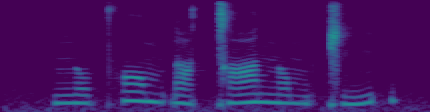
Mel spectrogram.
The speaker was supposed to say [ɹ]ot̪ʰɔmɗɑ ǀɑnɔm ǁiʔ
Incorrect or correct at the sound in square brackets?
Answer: incorrect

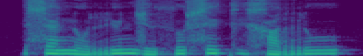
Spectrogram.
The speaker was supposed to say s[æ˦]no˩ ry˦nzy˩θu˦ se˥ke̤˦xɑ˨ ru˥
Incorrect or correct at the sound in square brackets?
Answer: correct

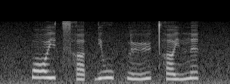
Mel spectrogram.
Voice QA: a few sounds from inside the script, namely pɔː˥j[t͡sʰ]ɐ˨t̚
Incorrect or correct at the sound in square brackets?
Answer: correct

